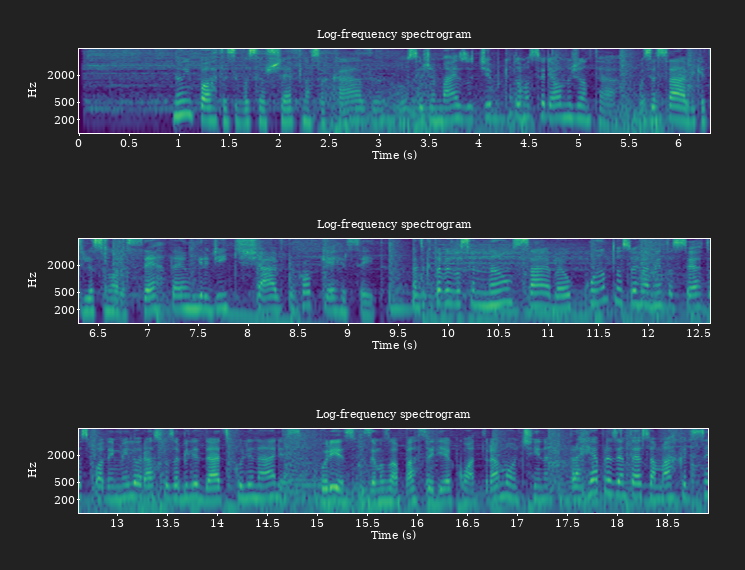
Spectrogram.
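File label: commercial ad warm charming carioca female brazilian portuguese voiceover; spotify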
